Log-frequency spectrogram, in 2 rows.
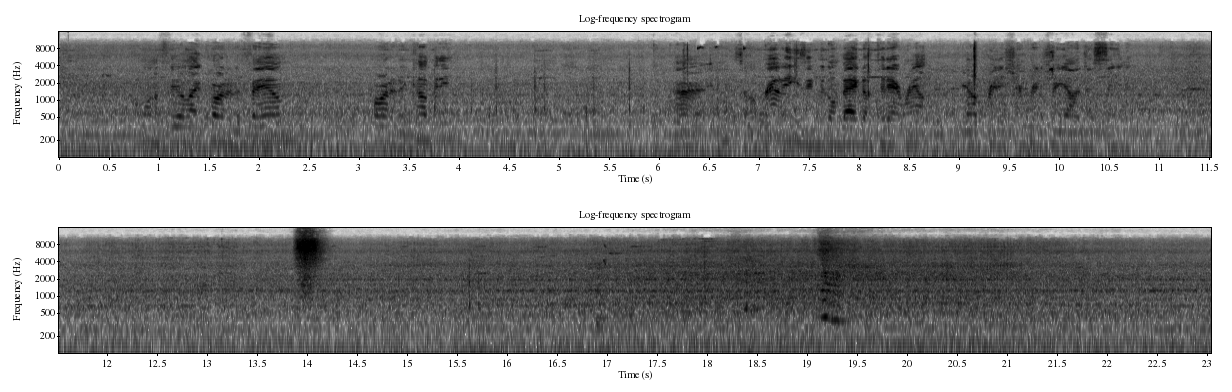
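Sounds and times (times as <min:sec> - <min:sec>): diesel truck engine running: 0:10.7 - 0:23.0
air brake hisses: 0:13.9 - 0:14.3, 0:19.1 - 0:19.8.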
